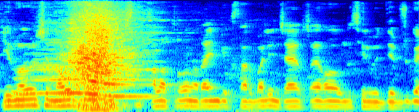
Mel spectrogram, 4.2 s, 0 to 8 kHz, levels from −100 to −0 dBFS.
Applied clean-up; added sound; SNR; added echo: classical method log-MMSE.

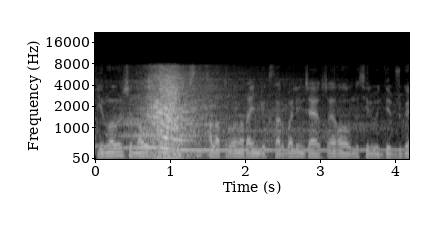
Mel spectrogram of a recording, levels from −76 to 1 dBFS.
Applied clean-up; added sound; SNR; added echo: none; Motorcycle / Accelerating, revving, vroom; -4 dB; none.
